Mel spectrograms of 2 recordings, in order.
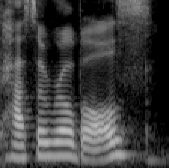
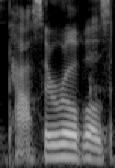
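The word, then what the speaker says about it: Paso Robles: yes there is there is there a traditional uh Spanish pronunciation absolutely but we also don't say like Los Angeles like it's not we say Los Angeles like so anyway back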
